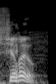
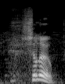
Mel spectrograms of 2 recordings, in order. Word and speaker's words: Shillue: Today, we're with a very, very close friend of mine, Tommy Shillue. Tim Sherrod. You're pretending you don't know. It's Shillue. Shillue.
